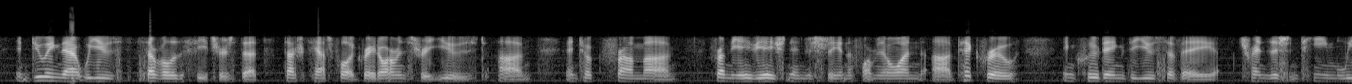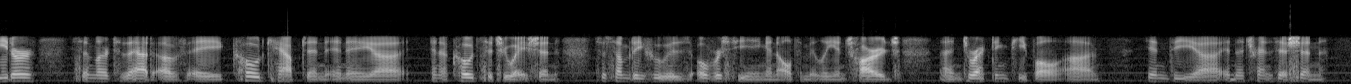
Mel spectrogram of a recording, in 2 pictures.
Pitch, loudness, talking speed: 140 Hz, -20 LUFS, 165 wpm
